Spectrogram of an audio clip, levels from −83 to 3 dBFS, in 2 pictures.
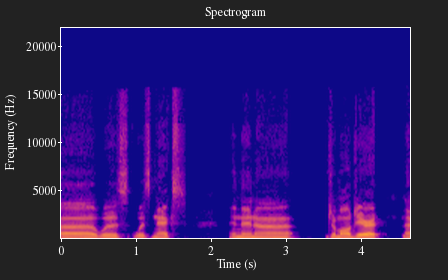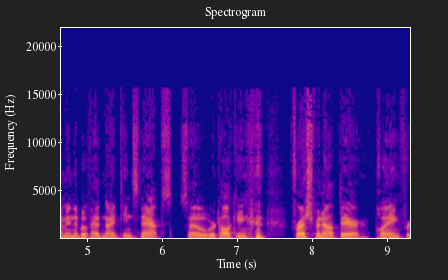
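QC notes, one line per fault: Nothing stood out on listening.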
